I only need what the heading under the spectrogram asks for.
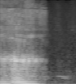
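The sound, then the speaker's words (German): One loud, rasping snore from someone asleep in bed. It is a broad, throaty breath lasting under a second, and a faint quiet follows. “legte er sich wieder ins Bett, schlief ein und fing überlaut zu schnarchen an.”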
